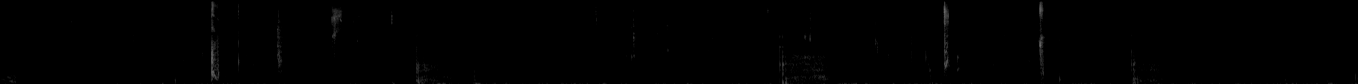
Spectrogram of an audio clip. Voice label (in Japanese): カウント有; 叶神様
